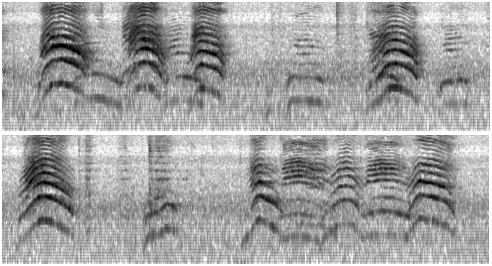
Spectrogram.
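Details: Young kittens from a street cat called Nabi cry loudly, with many short arched mews in clustered bursts, several voices overlapping, some high and piercing, others softer, across thirteen seconds with short quiet gaps.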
